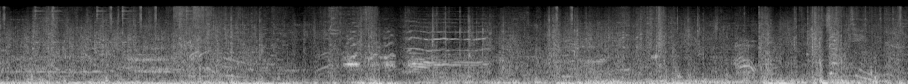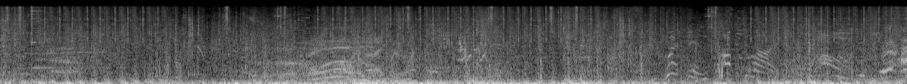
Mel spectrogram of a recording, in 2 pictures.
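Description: Energy blasts whoosh and crackle nearby.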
